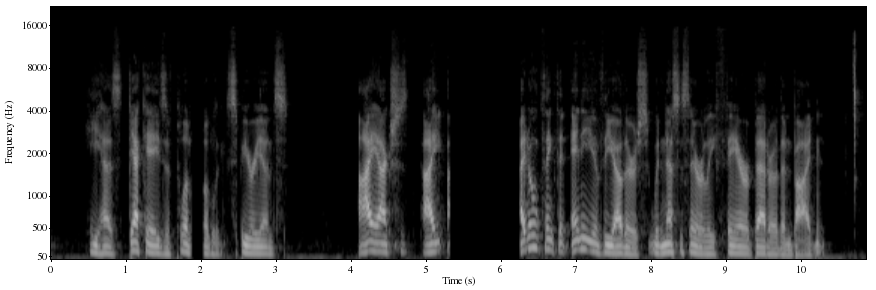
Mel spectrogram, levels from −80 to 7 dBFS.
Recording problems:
audio cutting out; at 2 s and at 5.5 s for 1 s

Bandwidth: 15.5 kHz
